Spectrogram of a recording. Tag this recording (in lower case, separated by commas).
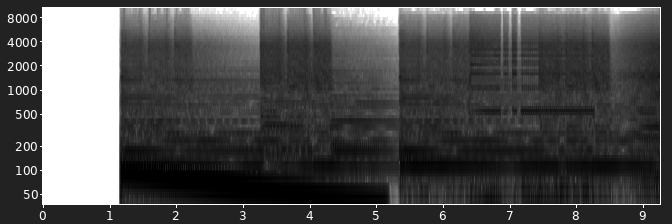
heavy metal, drum, music, bass drum, rock music, musical instrument, drum kit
